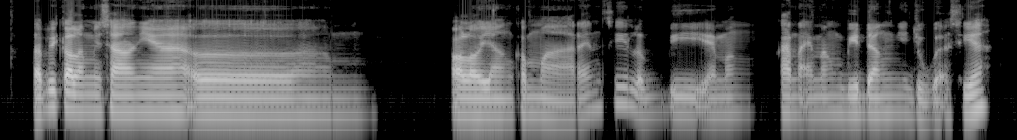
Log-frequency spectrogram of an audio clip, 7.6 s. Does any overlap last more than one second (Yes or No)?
No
